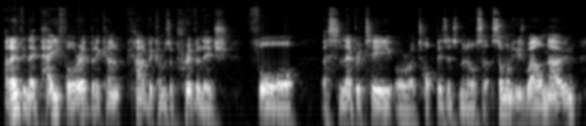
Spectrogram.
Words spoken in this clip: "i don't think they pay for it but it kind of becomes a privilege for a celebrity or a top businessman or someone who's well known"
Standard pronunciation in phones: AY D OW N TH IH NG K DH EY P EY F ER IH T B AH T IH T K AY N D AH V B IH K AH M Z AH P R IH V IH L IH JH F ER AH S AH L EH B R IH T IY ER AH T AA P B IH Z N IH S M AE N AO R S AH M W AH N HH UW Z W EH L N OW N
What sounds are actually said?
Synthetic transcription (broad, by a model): AY D OW N TH IH NG K DH EY P EY F ER IH T B AH T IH T K AY N D AH V B IH K AH M Z AH P R IH V IH L IH JH F ER AH S AH L EH B R IH T IY ER AH T AA P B IH Z N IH S M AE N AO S S AH M W AH N HH UW Z W EH L N OW N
